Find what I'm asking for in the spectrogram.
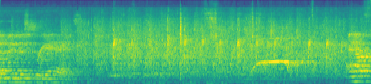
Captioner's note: audience applauding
